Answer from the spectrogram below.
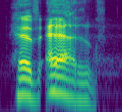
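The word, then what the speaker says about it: hevel (הבל): And I'm not a Hebrew scholar, but I looked it up to get the correct pronunciation, and it's hevel. It's like you're clearing your throat.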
